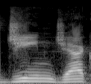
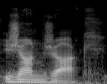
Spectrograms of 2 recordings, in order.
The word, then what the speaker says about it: Jean-Jacques: Ace Runner and yes I know it says Jean Jack or John Jack but uh it's Jean-Jacques that's how the game literally pronounces it he's our Ace Runner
